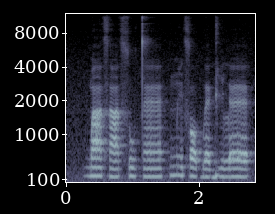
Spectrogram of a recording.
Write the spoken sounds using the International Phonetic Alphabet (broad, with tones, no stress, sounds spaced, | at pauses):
ɡ͡b ã˧ s ã˨ s u˧ t ɛ̃˧ | m ĩ˧ s ɔ˨ b ɛ˨ ɡ i˨ l ɛ˧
